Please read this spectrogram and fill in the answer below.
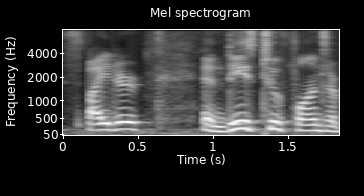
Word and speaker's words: SPDR: SPY is created by SPDR, pronounced Spider.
